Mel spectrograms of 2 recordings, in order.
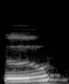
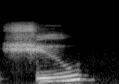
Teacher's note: a sound in the back of your mouth with your lips rounded.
